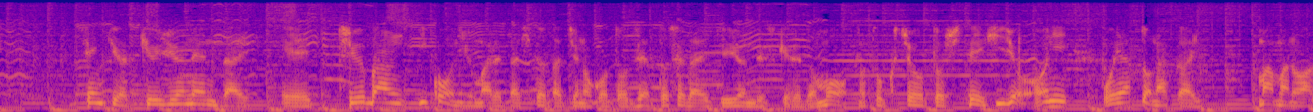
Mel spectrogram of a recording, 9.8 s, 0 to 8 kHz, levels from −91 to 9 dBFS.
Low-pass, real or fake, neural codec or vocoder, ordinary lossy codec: 7.2 kHz; real; none; none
